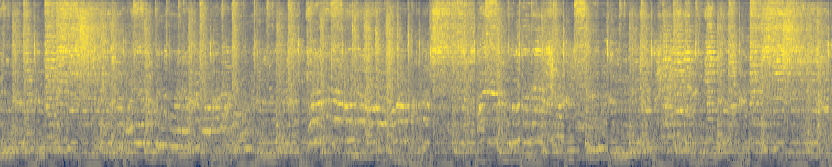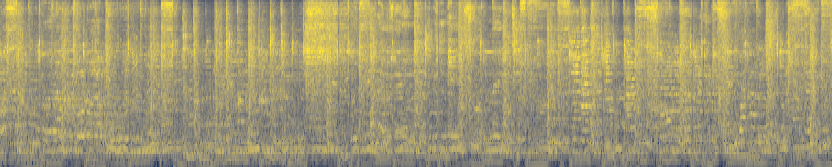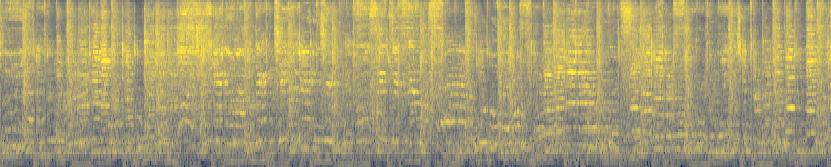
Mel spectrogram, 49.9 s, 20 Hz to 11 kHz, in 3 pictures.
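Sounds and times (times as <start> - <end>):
live band playing: 0.0 - 49.9
woman singing: 1.1 - 20.3, 21.2 - 49.9.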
